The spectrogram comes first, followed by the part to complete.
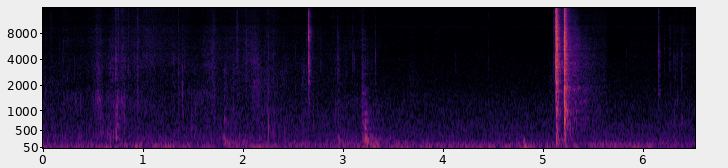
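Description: Pistol crossbow firing a plastic bolt: one sharp, loud double snap about five seconds in as the string releases.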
